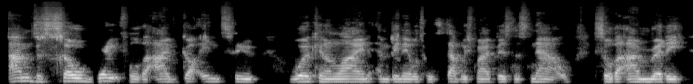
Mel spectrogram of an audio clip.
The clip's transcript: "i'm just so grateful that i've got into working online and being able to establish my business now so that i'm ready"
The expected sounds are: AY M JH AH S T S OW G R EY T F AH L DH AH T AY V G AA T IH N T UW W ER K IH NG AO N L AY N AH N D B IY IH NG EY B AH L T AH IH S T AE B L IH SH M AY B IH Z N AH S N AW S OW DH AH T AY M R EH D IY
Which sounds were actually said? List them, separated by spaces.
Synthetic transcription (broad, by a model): AY M JH AH S T S OW G R EY T F AH L DH AH T AY V G AA T IH N T UW W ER K IH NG AO N L AY N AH N B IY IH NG EY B L T AH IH S T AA B L IH SH M AY B IH Z N AH S N AW S OW DH AH T AY M R EH D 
